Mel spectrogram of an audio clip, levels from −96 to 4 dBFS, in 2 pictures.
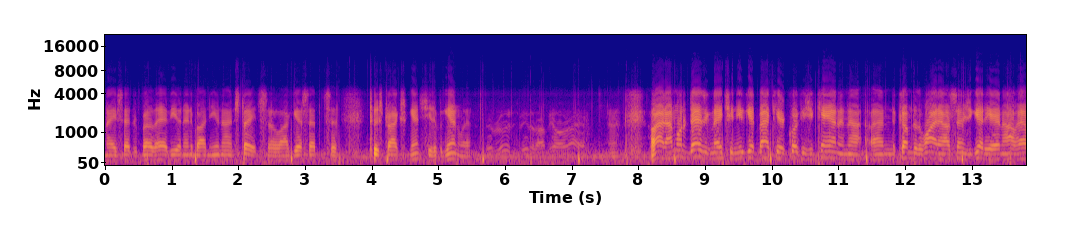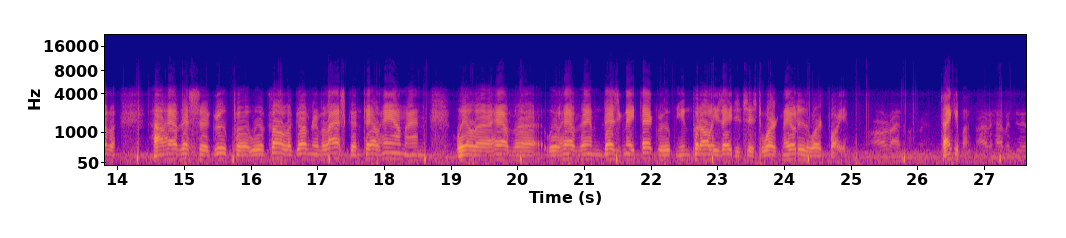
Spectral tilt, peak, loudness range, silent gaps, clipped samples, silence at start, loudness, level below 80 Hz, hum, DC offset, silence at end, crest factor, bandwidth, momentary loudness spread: -7.5 dB/octave; -6 dBFS; 5 LU; none; under 0.1%; 0 s; -29 LUFS; -52 dBFS; none; under 0.1%; 0 s; 22 dB; 9.8 kHz; 14 LU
